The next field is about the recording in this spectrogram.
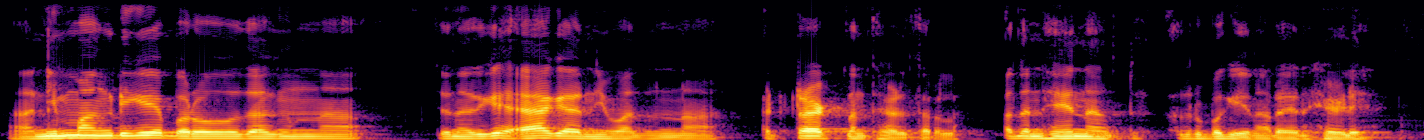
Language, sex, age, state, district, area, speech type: Kannada, male, 45-60, Karnataka, Shimoga, rural, spontaneous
